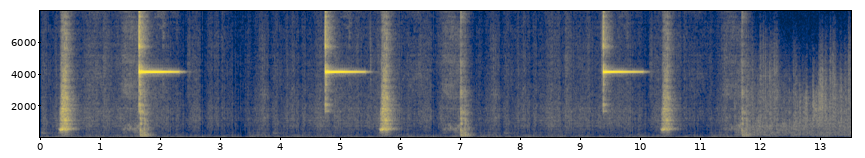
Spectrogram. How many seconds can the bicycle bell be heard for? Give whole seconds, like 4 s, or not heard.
2 s.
